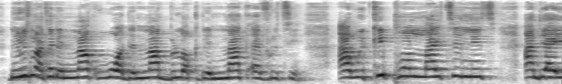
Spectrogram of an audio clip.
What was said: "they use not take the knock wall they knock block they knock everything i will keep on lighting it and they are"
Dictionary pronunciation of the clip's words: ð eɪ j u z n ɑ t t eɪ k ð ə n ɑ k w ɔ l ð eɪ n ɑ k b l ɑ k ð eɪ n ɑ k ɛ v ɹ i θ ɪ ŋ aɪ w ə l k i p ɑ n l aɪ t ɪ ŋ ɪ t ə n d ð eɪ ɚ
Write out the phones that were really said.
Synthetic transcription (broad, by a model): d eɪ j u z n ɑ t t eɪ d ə n ɑ k w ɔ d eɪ n ɑ k b l ɑ k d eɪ n ɑ k ɛ v ɹ i t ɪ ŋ aɪ w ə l k i p ɑ n l aɪ t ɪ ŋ ɪ t ə n d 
